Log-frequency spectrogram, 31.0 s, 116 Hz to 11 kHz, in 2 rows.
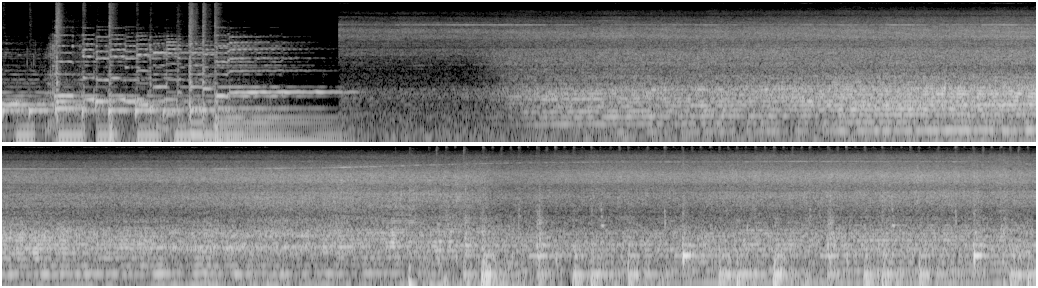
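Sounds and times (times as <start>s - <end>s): engine running steadily: 7.9s - 31.0s.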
